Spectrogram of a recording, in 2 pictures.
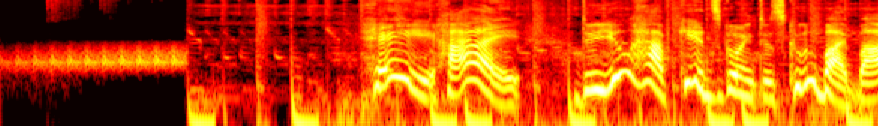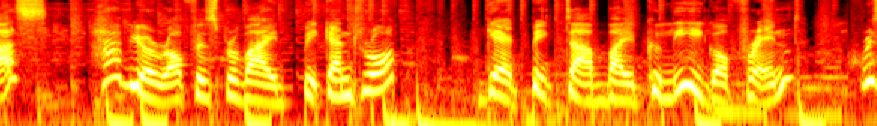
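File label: explainer English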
